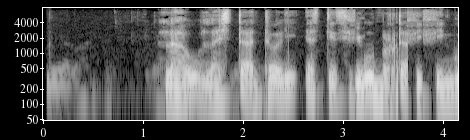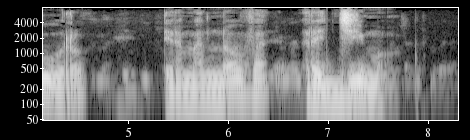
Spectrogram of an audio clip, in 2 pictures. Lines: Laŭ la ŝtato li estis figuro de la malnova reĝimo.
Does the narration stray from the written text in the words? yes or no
yes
